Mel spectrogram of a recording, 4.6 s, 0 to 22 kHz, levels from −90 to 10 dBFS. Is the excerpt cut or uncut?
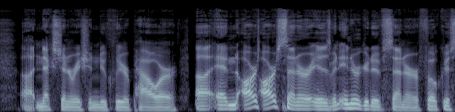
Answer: cut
